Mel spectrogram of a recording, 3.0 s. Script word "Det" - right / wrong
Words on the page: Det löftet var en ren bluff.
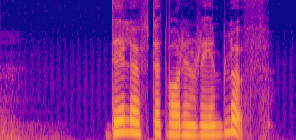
right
